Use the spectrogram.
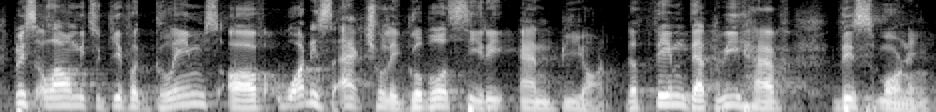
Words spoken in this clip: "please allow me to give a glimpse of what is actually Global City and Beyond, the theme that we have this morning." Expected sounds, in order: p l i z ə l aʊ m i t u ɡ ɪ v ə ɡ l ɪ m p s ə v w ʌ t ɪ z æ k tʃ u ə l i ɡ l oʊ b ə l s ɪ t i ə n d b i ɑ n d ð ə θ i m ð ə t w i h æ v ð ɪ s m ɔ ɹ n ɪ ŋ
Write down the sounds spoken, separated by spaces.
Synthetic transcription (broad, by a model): p l i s ə l aʊ m i t u ɡ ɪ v ə ɡ l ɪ m s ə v w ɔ t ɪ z æ k tʃ u ə l i ɡ oʊ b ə l s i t i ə n b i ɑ n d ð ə θ i m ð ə t w i h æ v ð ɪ s m ɔ ɹ n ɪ ŋ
